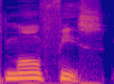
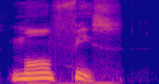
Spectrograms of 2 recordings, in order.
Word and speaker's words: Monfils: It's Monfils, Monfils, Gael Monfils, okay? Please learn how to pronounce the name. Uh, and this isn't some hump that's never played before. He's been around for years. It's Gail Monfils, M O N F I L S, Fils.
